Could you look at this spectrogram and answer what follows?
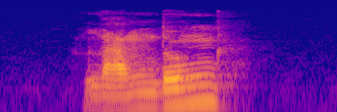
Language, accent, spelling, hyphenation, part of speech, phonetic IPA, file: German, Austria, Landung, Lan‧dung, noun, [ˈlandʊŋ], De-at-Landung.ogg
- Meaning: landing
